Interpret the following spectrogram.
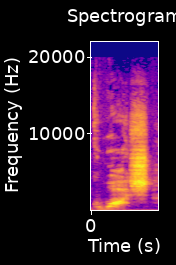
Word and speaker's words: gouache: So, this month we have been using gouache. Squash. Squash. I always I I rhyme it. That's how I remember how to pronounce it because some of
